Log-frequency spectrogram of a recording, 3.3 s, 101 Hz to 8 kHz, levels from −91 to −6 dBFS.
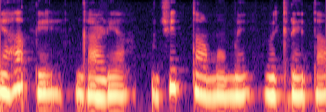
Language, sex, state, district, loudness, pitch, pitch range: Hindi, female, Goa, North and South Goa, -15 LUFS, 200 Hz, 195-215 Hz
